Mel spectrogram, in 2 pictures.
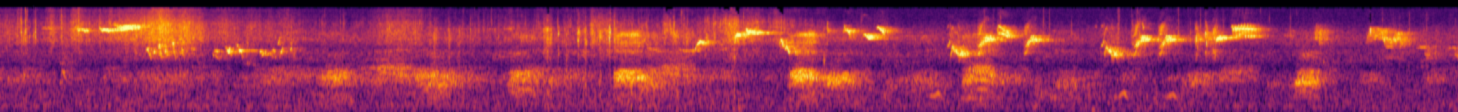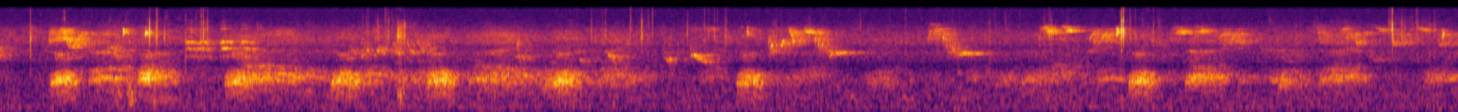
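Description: Woodland birds calling throughout: many short, harsh, crow-like calls over higher chirping from smaller birds.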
